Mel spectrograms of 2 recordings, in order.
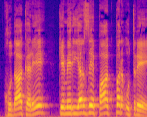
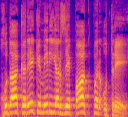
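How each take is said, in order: Both takes have the same delivery.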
